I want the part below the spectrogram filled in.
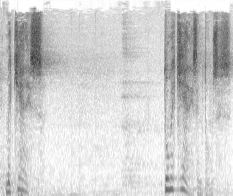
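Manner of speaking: soft, slowed appeal; quiet, intimate asking after the preaching; tender question. Acted. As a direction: come down gently to the listener's level. Jesus gently coming down to Peter.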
